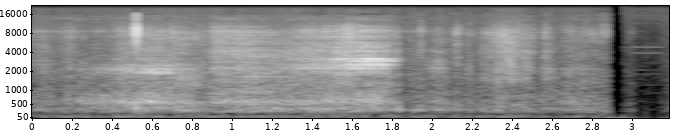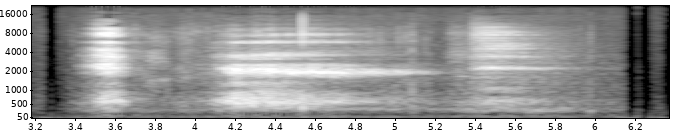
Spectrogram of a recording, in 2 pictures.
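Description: A sharp explosive sneeze, then further sneezing and breathy blowing sounds, in a quiet room.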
